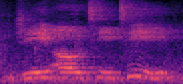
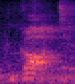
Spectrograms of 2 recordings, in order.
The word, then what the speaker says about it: Gott: lot in the song, G-O-T-T, that's how you say God in German. Gott. Okay? Gott. It's not quite got, but it's not goat, it's Gott.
